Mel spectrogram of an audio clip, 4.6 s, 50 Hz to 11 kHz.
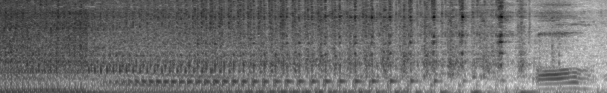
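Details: Cub Cadet 1106 riding lawn tractor (1987; listed as 1986), sat over 4 years, bottom carburetor adjustment screw ineffective: engine just fired, loping unevenly with a lumpy beat before tailing off. Rough running; old fuel through fuel line suspected, not confirmed.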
